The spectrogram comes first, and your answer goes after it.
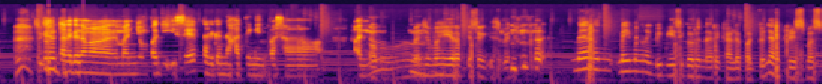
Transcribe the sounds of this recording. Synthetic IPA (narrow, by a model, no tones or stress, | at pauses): sɪɡuːɾot̪ɐlɐɡanɐŋanɐmanjʊŋpɐɡiʔɪsɛp̚t̪ɐlɐɡaŋnɐkɐt̪ɪŋɪnpɐsɐ | ʔɐ̰noːʔomɐd͡ʒomɐhiːɾɐp̚kɐsɛmɐɡisbɛpɛɾomɛːɾo̞nmɐjmɐŋanɐɡ̚biːbɪɡajsɪɡuːɾonɐɾɛɡ̥aːlopɐɡ̚koɲaɾkɾismɐs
